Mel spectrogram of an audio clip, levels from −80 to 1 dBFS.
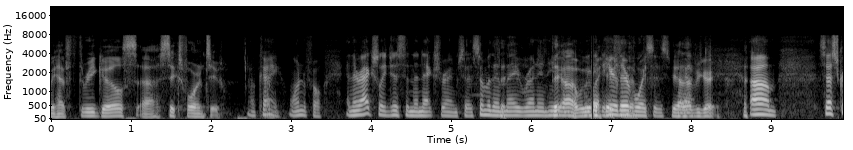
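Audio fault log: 6.76–6.84 s, packet loss on an ADPCM call: A 20 ms hole of sharp-edged silence opens at 6.76 s, consistent with roughly one lost packet. When the speech resumes, the wideband G.722 decoder's adaptive predictor and step size no longer match the sender's, so the returning sound carries brief, slight distortion until the decoder re-converges around 6.84 s. That mistracking tail is what distinguishes it from a simple dropout, which would resume cleanly.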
